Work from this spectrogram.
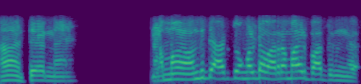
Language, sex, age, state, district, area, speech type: Tamil, male, 18-30, Tamil Nadu, Madurai, rural, conversation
